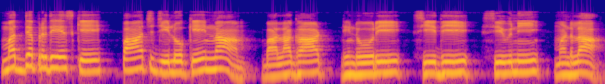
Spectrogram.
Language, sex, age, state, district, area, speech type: Hindi, male, 18-30, Madhya Pradesh, Balaghat, rural, spontaneous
